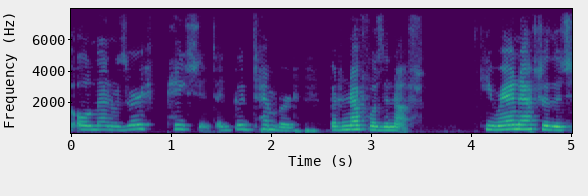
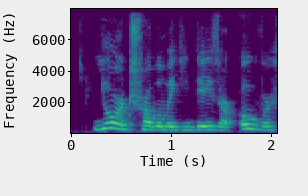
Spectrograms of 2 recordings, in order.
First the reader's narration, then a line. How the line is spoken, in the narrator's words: said the old man angrily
